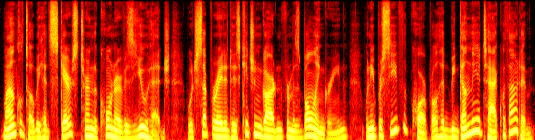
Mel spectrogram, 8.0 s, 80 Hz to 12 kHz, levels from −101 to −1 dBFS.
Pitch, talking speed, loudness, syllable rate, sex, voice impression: 140 Hz, 240 wpm, -19 LUFS, 6.8 syllables/s, male, masculine, adult-like, tensed, clear, fluent, cool, intellectual, slightly sincere, elegant, strict, sharp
